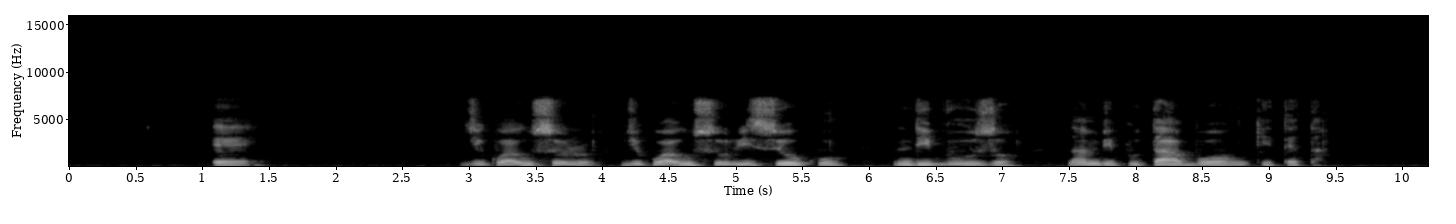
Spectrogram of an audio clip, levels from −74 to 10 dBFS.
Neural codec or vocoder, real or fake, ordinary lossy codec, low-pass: none; real; none; 7.2 kHz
